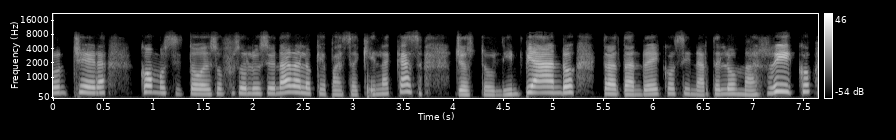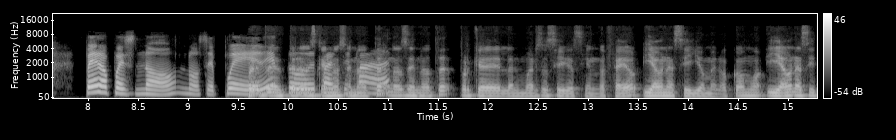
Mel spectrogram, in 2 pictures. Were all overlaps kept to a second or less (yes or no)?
no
